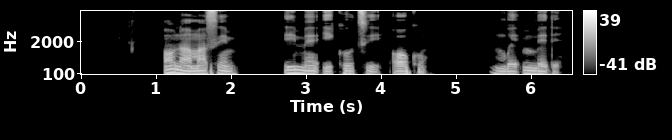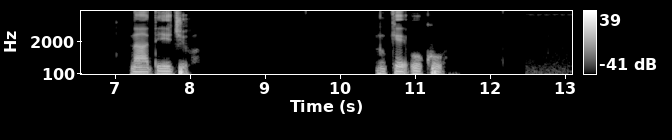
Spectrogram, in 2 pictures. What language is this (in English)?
Igbo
